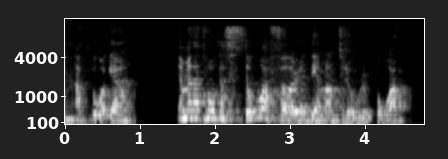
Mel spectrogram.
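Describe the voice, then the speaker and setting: A woman speaks at a fairly slow pace in a fairly low pitch, her intonation lively. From Sweden, Stockholm area. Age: 50s. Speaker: entrepreneur and business leader. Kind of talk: interview. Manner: hesitant, many fillers.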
